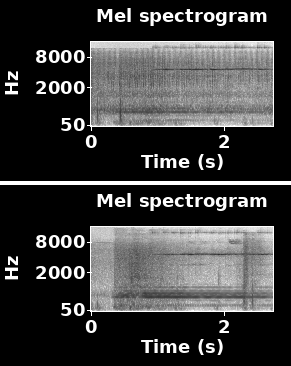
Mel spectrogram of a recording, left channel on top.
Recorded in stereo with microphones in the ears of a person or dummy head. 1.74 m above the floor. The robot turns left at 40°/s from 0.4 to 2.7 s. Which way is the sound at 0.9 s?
145° right.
